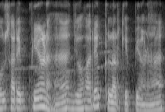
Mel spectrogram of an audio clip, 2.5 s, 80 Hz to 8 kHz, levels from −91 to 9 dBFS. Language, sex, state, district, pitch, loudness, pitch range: Hindi, male, Jharkhand, Garhwa, 145 Hz, -19 LUFS, 130-155 Hz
